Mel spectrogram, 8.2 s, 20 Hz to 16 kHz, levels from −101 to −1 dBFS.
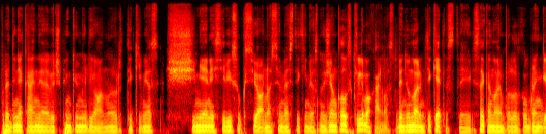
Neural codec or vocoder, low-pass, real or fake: codec, 44.1 kHz, 7.8 kbps, DAC; 14.4 kHz; fake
